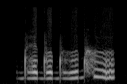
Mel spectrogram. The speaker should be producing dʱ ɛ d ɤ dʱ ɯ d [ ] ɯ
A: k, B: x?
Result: B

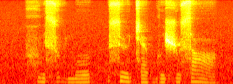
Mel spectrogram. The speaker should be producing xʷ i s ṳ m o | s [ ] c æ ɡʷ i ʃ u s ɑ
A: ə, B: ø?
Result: B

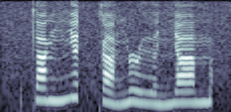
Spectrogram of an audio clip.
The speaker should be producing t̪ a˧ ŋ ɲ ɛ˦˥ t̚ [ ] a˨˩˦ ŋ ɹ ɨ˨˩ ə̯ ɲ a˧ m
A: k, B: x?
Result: A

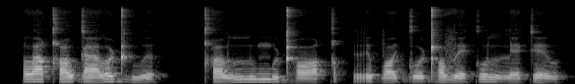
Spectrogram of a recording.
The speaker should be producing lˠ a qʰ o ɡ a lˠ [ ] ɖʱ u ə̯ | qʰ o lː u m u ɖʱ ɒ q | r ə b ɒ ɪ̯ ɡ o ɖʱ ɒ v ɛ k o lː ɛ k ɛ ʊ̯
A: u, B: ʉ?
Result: B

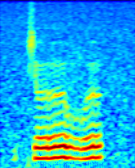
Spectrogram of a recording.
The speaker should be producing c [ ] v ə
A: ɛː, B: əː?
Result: B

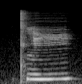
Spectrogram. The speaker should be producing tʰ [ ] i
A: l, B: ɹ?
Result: A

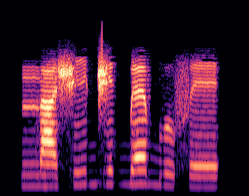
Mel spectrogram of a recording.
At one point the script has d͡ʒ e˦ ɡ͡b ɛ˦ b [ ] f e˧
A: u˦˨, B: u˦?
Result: A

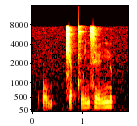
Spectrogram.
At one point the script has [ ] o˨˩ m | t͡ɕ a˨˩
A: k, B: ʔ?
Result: B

